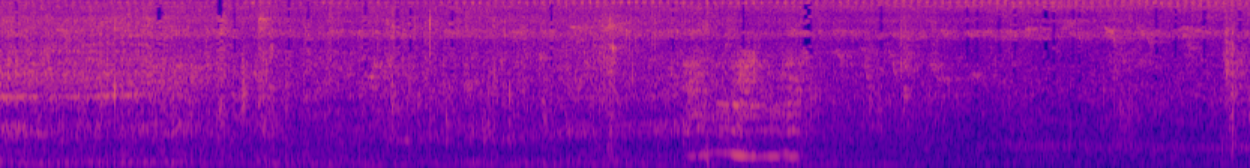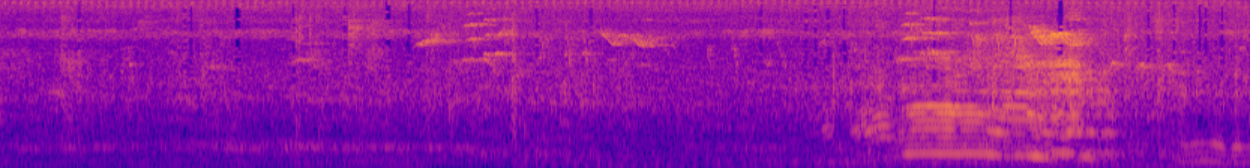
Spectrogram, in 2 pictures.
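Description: A cow mooing: one long call near the end that rises and then falls in pitch, with a shorter, fainter sound about five seconds in.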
